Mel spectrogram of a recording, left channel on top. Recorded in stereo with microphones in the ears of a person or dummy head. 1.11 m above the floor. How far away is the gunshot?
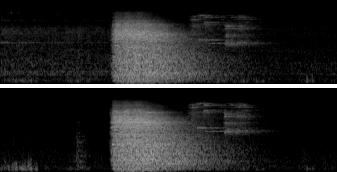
About 1.0 m.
